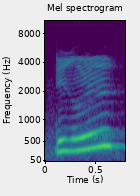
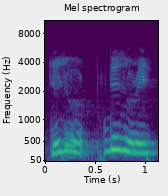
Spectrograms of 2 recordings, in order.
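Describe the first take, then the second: First: Loud indignant bark of the word; barking giant echoes the apology. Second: Said in the usual way. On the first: A narrator's reading. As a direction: throw the word back, louder, at him. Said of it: "aboya Hagrid". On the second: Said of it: "dit précipitamment Harry".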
